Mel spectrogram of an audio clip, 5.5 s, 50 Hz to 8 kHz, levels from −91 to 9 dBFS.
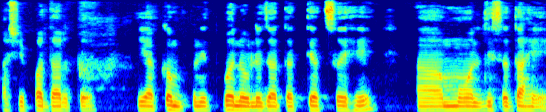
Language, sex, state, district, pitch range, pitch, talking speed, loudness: Marathi, male, Maharashtra, Pune, 105-115 Hz, 110 Hz, 130 wpm, -17 LUFS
